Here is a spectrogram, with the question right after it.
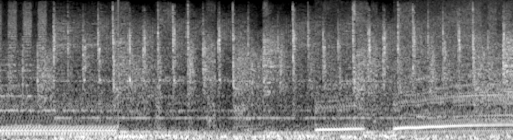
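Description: A fast car from GTA San Andreas drives along a dirt track, its engine drone sliding up and down in pitch through gear changes. Scattered tire scrubs sit under the steady, fairly quiet engine noise, with no voices.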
